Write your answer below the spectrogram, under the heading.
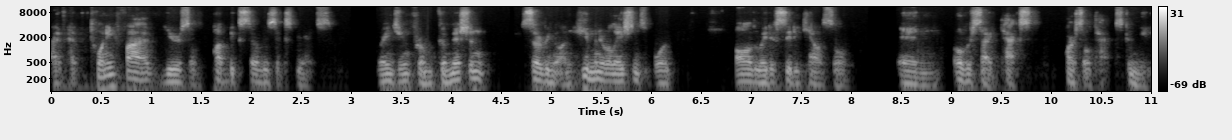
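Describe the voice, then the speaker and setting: With vocal fry and a very deep, low pitch, a man talks at a moderate pace using lively intonation and long, frequent pauses. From Philippines. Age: 60s. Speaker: political candidate. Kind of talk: candidate forum statement. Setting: video call.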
